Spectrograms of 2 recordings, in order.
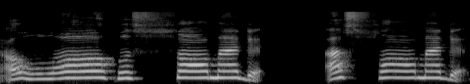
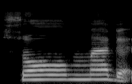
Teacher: membulatkan bibir ketika membaca huruf shad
